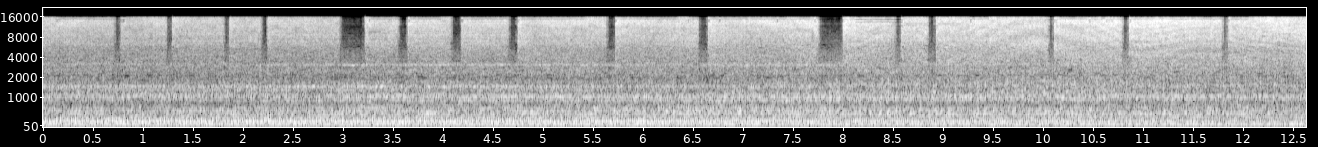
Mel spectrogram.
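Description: Compressed-air paint spray gun hissing as it sprays, with brief breaks every half second to a second where the trigger is let off, and slightly longer pauses about three and eight seconds in. A steady low hum runs underneath.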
